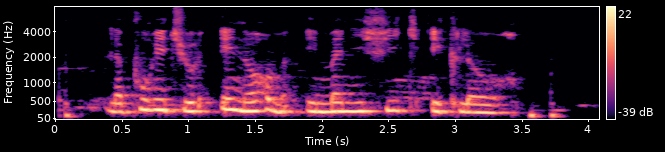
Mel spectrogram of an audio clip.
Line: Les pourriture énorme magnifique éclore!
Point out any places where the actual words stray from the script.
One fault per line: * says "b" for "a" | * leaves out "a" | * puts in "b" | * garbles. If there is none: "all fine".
* says "La" for "Les"
* puts in "et"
